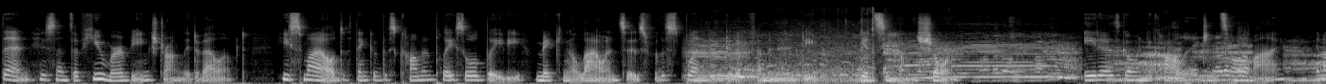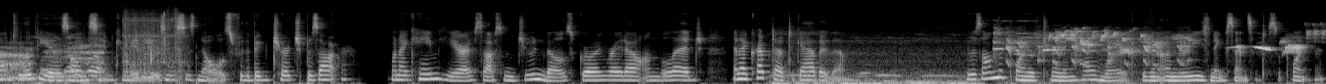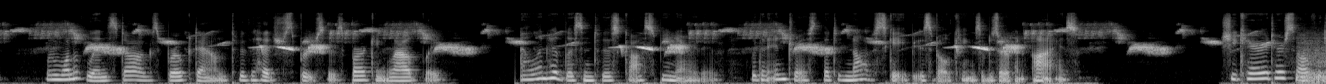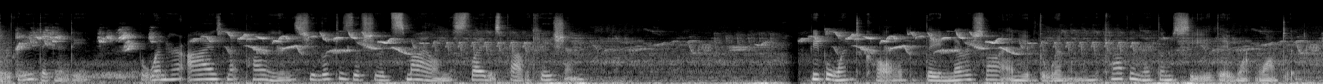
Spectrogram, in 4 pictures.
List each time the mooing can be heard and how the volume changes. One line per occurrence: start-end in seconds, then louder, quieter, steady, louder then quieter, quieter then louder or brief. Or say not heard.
6.8-15.2 steady.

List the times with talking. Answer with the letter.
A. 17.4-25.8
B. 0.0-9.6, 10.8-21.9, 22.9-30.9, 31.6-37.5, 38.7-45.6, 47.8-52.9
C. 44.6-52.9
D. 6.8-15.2
B.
